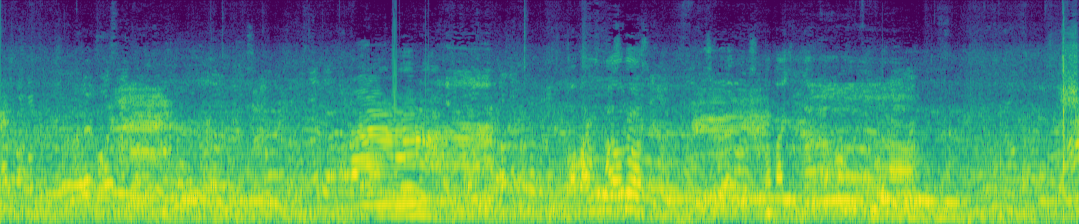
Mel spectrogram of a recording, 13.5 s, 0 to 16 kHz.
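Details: Small Sahiwal bull calves for sale to Dhaka farmers, February 2025: a chorus of repeated bleating moos, some short and quavering, others drawn out and bending downward, layered over busy background voices.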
